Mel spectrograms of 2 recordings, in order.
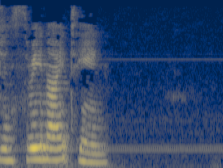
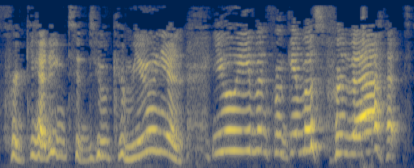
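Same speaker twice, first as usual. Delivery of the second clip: delighted prayer; 8 semitones higher, 8 dB louder than usual. Real, not acted. Laughing wonder in prayer.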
